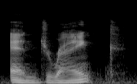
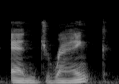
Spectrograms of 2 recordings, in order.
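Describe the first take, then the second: No difference in how they are said.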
